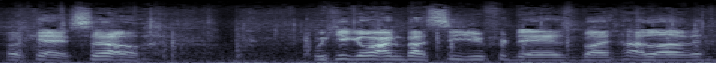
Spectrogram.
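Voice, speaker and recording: A man's voice: on the high side, fairly even intonation, a little fast, sharp tone. A young adult man hosting a casual, slangy interview while running outdoors. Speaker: interviewer, host. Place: moving along an open dirt road outdoors. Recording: faint outdoor road noise.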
